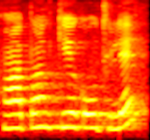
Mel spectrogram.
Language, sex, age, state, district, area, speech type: Odia, female, 18-30, Odisha, Kendrapara, urban, spontaneous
